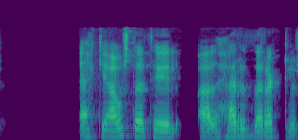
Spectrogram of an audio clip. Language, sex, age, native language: Icelandic, female, 40-49, Icelandic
